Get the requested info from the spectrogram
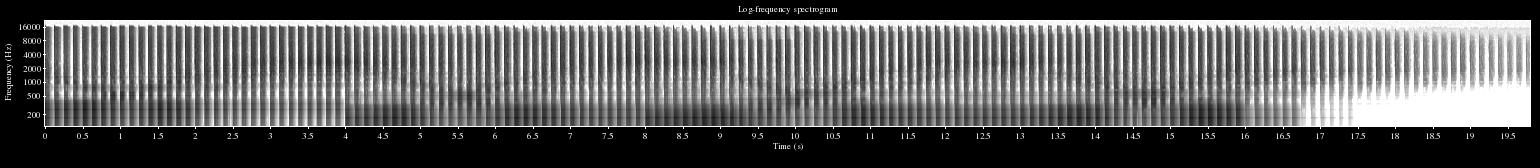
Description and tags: Happy Trance - Bass Chord Progression - 120bpm
Part of the Happy Trance pack ~ 120 Bpm
These is an original, rhythmatic, catchy bassline in 16ths, ready to be built looped & upon
bass, pluck, plucked, electronic, bassline, harmony, synthesized, arpeggiator, rhythm, 120bpm, music, EDM, 16th, melody, synth, progressive, catchy, 16ths, happy, original, fun, accompany, trance, progression, chord, synthwave, rhythmatic, pop, upbeat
